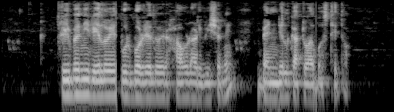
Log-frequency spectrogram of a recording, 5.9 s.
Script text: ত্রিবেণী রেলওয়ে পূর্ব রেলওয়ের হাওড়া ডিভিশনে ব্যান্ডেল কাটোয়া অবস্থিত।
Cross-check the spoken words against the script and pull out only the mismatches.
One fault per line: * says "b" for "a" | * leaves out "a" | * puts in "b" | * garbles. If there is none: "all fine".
all fine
